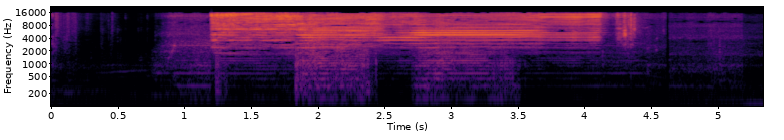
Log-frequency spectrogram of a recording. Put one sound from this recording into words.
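A power tool whirs loudly as it cuts into plastic.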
